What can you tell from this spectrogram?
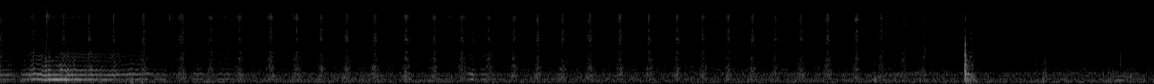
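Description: Honeybees buzzing close by, plainest in the first second or so, then a fast, even run of faint dry ticks, about five a second, and one sharp knock near the end.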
